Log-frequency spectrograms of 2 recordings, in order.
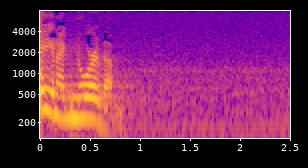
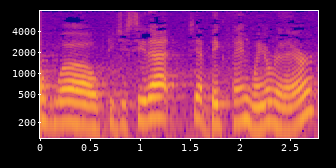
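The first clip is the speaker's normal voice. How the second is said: wary little dog; 5 semitones lower, 8 dB quieter than usual. Retold or imitated. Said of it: "he might go".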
